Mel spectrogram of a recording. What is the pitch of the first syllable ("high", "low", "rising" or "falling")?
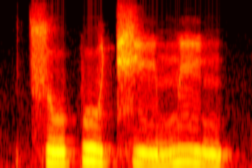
rising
